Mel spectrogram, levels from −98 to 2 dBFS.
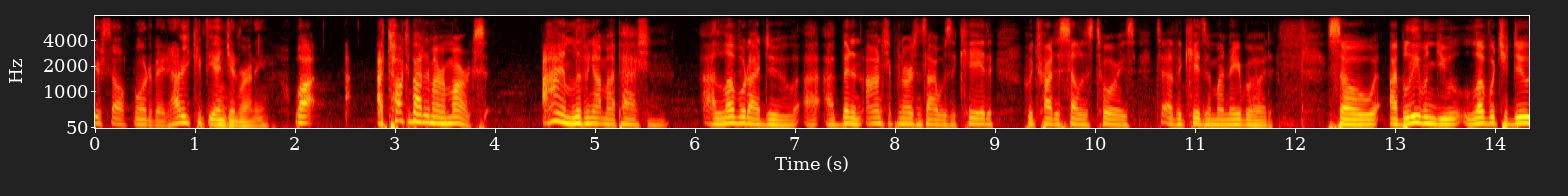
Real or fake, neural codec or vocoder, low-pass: real; none; 7.2 kHz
